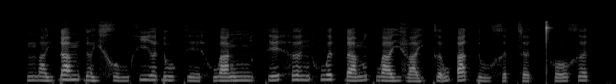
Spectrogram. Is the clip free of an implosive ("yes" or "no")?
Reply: no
